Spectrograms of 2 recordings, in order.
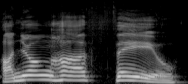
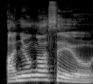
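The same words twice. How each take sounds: First: The s sound is soft, almost like th. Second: The s sound is a clear hissing s. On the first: "almost sound like a T H sound" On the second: "instead of"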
